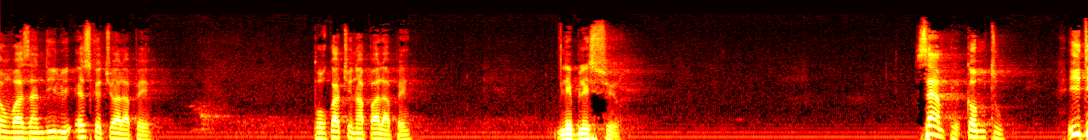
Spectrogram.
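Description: A man speaks through loudspeakers in a large echoing hall, in short bursts.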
